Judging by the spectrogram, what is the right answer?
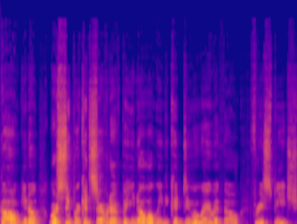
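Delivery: snide, mocking politician voice. Mocking conservatives who pretend to be friends: imitating conservatives. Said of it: "They're like".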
